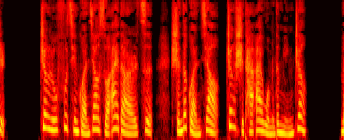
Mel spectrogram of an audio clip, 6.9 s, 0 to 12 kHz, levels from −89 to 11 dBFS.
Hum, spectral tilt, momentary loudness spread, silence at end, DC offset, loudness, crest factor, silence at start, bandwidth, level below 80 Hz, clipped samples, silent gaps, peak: none; -4.5 dB/octave; 6 LU; 0 s; under 0.1%; -21 LUFS; 16 dB; 0 s; 12 kHz; -58 dBFS; under 0.1%; 0.28-0.72 s, 6.30-6.75 s; -6 dBFS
